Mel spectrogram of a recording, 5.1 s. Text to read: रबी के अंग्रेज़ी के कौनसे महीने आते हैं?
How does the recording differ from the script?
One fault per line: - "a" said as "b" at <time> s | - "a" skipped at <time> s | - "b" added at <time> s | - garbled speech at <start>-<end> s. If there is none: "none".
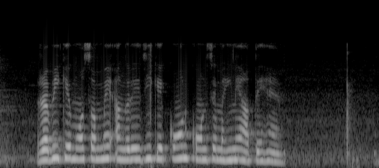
- "मौसम में" added at 0.9 s
- "कौन" added at 2.1 s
